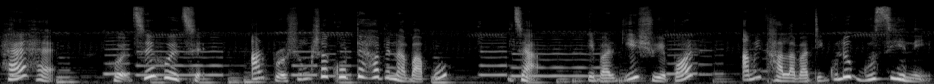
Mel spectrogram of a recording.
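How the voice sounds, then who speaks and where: A woman voicing a doting older village aunt in an animated story, homely, coaxing and chatty. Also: on the high side, normal speed, long pauses. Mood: fond, modest. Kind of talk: animated cartoon story voice acting. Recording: music behind the voice.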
